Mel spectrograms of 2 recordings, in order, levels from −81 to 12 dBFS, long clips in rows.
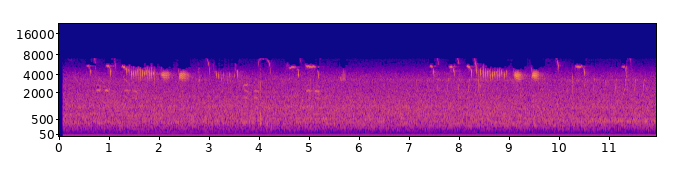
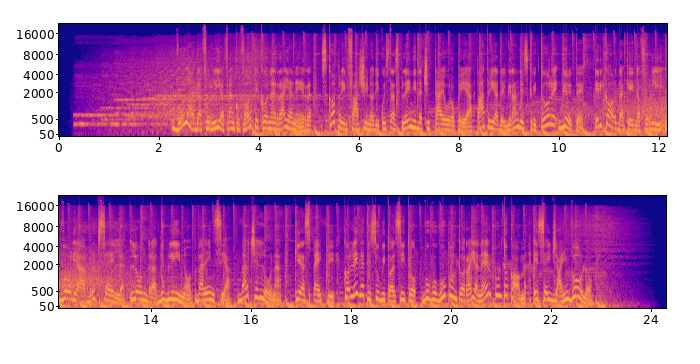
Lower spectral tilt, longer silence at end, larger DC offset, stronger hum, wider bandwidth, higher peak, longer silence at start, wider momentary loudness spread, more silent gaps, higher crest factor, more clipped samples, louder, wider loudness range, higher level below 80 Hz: second, -0.5 dB/octave vs -4.5 dB/octave; second, 0 s vs 0.9 s; first, 0.4% vs 0.1%; neither; second, 7.4 kHz vs over 20 kHz; second, -4 dBFS vs 0 dBFS; second, 0.05 s vs 0.3 s; first, 13 LU vs 7 LU; neither; first, 20 dB vs 10 dB; second, under 0.1% vs 0.3%; second, -21 LUFS vs -9 LUFS; first, 7 LU vs 2 LU; second, -72 dBFS vs -20 dBFS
